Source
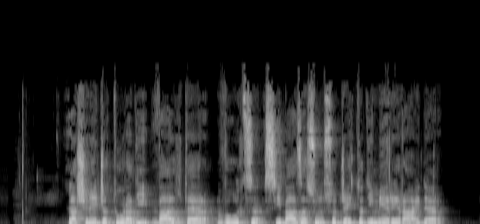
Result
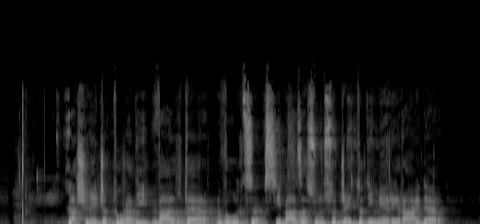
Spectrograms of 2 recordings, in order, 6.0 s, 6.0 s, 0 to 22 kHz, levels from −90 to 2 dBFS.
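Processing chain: compression 8:1, threshold -37 dBFS, peak gain reduction 19 dB; feedback echo behind a high-pass 272 ms, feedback 45%, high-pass 3.4 kHz, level -20.5 dB

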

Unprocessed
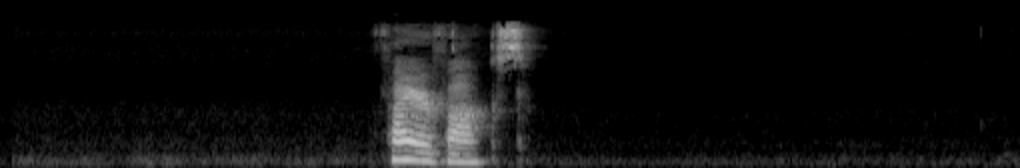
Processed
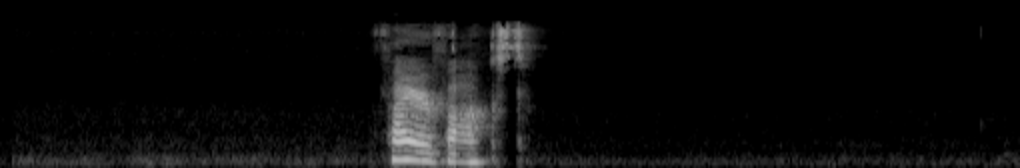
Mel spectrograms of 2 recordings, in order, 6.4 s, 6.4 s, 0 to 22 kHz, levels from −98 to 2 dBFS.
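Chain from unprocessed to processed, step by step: 2.84–3.24 s: compressor with a negative ratio -32 dBFS, ratio -0.5; trim -2 dB

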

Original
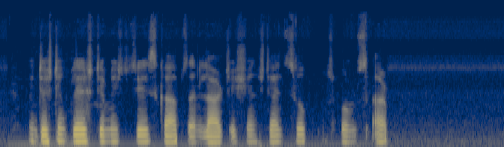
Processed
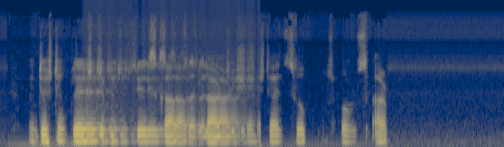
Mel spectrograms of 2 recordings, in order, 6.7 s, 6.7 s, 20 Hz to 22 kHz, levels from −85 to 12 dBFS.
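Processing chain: treble shelf 3.3 kHz +8.5 dB; 0.92–3.48 s: bit-crushed delay 134 ms, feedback 35%, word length 7-bit, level -4 dB; trim +2.5 dB

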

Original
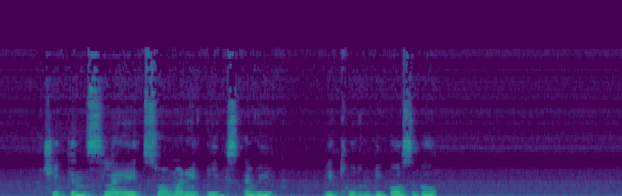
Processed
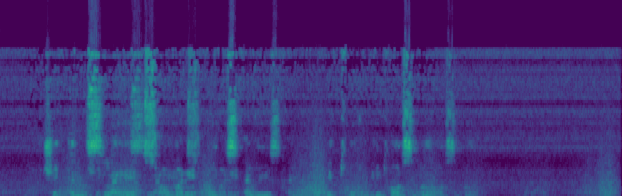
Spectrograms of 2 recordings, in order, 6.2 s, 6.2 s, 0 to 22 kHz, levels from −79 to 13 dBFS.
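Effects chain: wind noise 470 Hz -36 dBFS; whisper effect; in parallel at -11 dB: saturation -26 dBFS, distortion -7 dB; on the sum: differentiator; delay 430 ms -9.5 dB; trim +9 dB

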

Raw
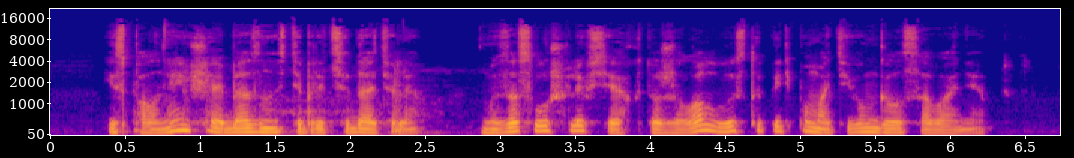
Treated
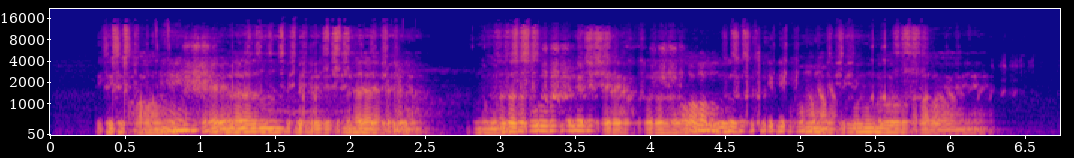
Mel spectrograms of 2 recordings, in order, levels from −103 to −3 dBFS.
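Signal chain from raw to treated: short-time spectra conjugated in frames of 162 ms; on a send: reverberation RT60 0.35 s, pre-delay 4 ms, DRR 23.5 dB

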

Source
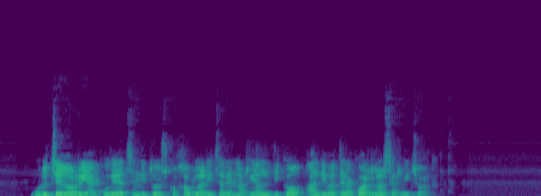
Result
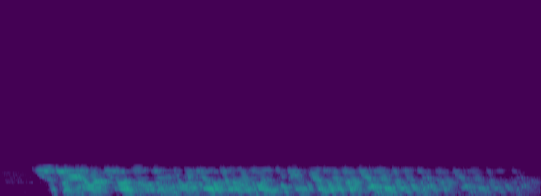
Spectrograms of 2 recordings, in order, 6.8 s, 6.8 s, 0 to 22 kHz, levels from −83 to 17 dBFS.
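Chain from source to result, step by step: delay that grows with frequency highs late, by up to 358 ms; on a send: delay 1172 ms -14 dB; on the sum: band-pass sweep 690 Hz -> 2.1 kHz, 0.69–1.65 s; transient shaper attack -4 dB, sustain +5 dB; frequency inversion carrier 3.3 kHz; three-band isolator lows -16 dB, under 490 Hz, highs -17 dB, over 2 kHz; in parallel at +1 dB: compression, threshold -50 dBFS, peak gain reduction 20.5 dB; on the sum: level-controlled noise filter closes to 2.6 kHz

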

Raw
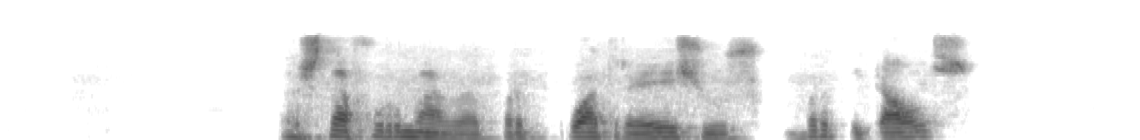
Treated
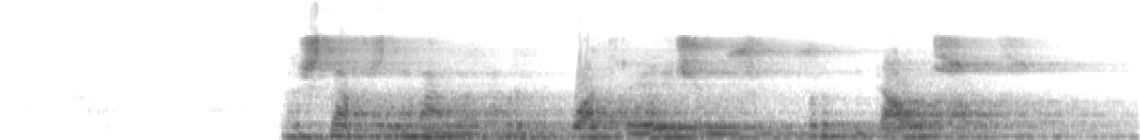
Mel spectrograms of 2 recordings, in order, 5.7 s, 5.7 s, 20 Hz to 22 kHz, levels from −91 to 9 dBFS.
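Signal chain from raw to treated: static phaser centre 410 Hz, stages 8; level-controlled noise filter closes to 1.8 kHz, open at -29 dBFS; Chebyshev shaper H 5 -31 dB, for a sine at -17 dBFS; on a send: delay 326 ms -14.5 dB; on the sum: simulated room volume 2500 m³, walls mixed, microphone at 1.4 m

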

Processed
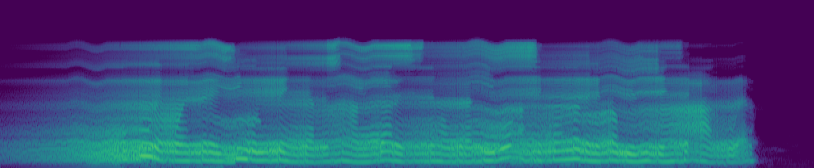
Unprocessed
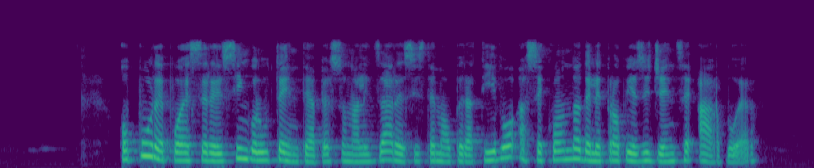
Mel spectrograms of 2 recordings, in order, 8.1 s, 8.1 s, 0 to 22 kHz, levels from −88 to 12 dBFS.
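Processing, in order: reverse spectral sustain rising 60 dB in 2.46 s; 3.27–5.37 s: treble shelf 4.4 kHz +11 dB; warped record 45 rpm, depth 100 cents; trim -2.5 dB

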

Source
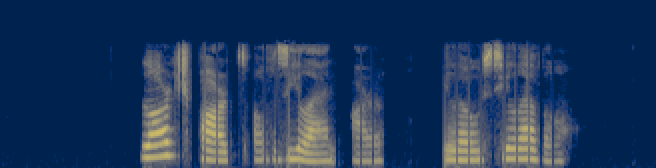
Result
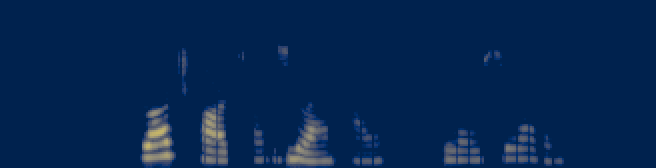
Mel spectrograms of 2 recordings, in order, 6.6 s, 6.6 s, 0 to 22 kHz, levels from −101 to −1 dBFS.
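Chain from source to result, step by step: 3.41–5.45 s: compression 8:1, threshold -31 dBFS, peak gain reduction 10.5 dB; spectral contrast expander 2.5:1; trim -8 dB

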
